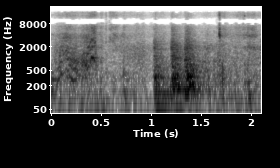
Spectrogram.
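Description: Zipper on a nylon handbag being pulled open in two strokes about a second apart.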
